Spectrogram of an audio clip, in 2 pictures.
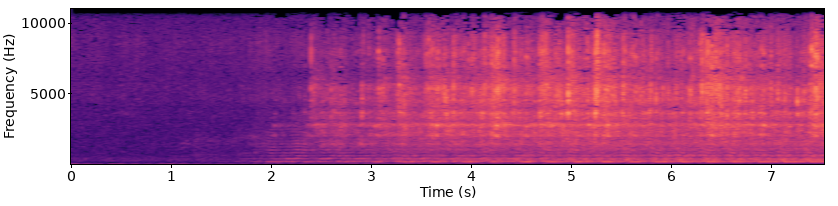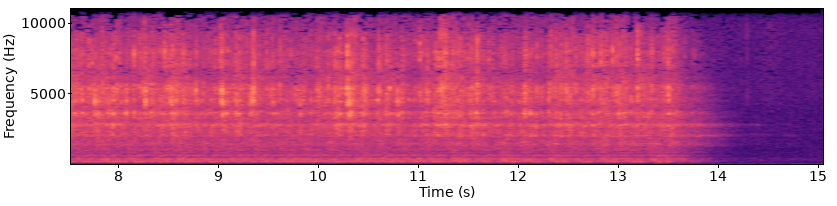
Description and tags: A "Wind Wand" from folk instrument company Lark in the Morning (a kind of bullroarer consisting of a kind of mast supporting several large rubber bands which is swung around the head).
turbine, rotor, propeller, fan, blades, bullroarer, rubber, band, air, rotate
